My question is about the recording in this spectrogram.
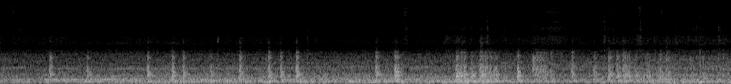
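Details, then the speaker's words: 2011 Hyundai i30 2.0 at low speed: dull, irregular clunks that seem to get louder through the roundabout, heard only on smooth pavement and not every time. Two shops had failed to find it. Worn stabilizer link. "Vocês viram que o barulho é bem aqui, pra gente estar no carro, é bem perceptível. Sem andar em pavimentação irregular, para de bem, não faz nada. É só assim, bem no pleninho."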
